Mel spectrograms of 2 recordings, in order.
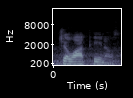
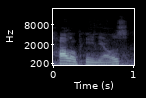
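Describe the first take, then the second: First: It is pronounced the regional Montana way. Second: It is pronounced the common, widespread way. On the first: "That's how you pronounce them in Montana" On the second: "the more common pronunciation is"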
